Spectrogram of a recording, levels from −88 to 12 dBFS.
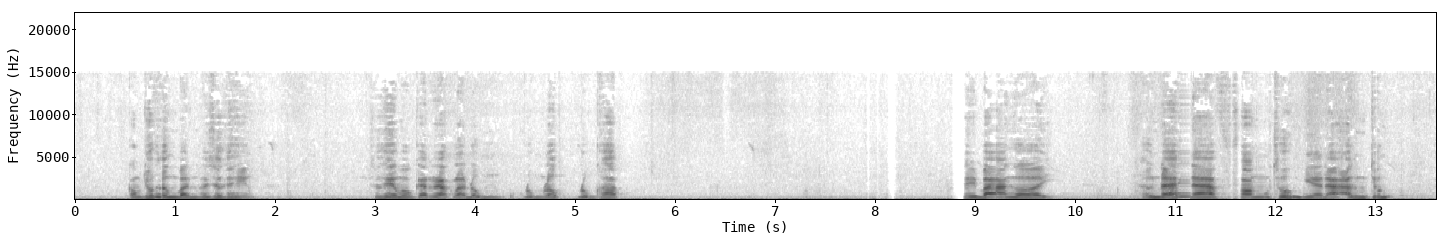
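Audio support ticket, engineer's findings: Repeated packet loss (robotic sound), 7.91–9.31 s and 10.69–11.90 s. Choppy texture with pieces missing. Receiver jitter buffer and concealment: about six holes per stretch, each patched by extending the previous sound, the next loss arriving soon after. About a fifth of each span is synthetic fill, longest hole 120 ms in the first stretch and 83 ms in the second.

Short concealed packet loss, 12.68–12.72 s and 13.00–13.03 s. Brief smear or wobble at each point. Decoder concealment: roughly 20 ms of audio failed to arrive in time, so the receiver continued the last sound across the hole and blended back into real audio. Isolated events, each the length of about one packet.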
